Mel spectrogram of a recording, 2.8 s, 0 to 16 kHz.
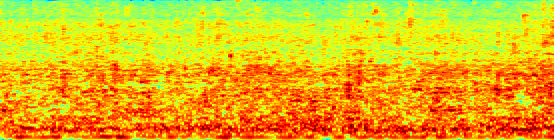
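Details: Miele G4500SC slimline dishwasher found in a skip, which first blew a fuse, now running with salt added: even low pump rumble with steady water swishing and no grinding or knocking; a normal wash cycle.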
